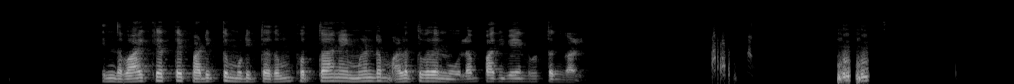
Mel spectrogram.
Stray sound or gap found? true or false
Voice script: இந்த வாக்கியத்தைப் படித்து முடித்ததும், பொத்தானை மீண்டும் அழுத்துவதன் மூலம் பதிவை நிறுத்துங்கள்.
true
